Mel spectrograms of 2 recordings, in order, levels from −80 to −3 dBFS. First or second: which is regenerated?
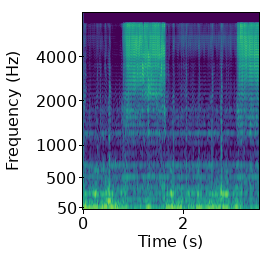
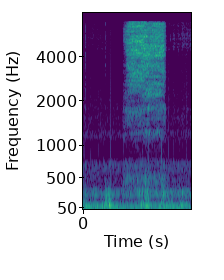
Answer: first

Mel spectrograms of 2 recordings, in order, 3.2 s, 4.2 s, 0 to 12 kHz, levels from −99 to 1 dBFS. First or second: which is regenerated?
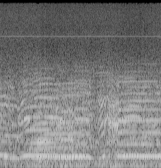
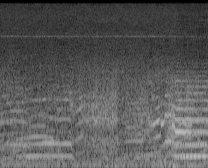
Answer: second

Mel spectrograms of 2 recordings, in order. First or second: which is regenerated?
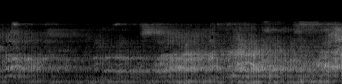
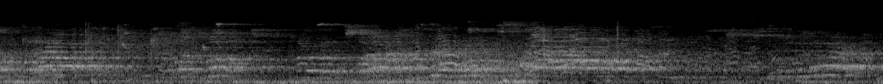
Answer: first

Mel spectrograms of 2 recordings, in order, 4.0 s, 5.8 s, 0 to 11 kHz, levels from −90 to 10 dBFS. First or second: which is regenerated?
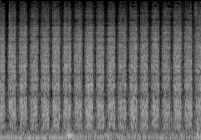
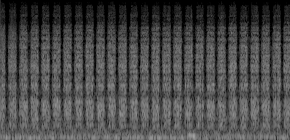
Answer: second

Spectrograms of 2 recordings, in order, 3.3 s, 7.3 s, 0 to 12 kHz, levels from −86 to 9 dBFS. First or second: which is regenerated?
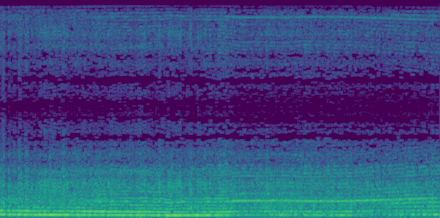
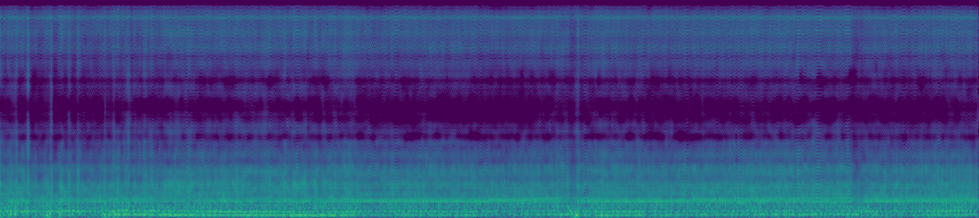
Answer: second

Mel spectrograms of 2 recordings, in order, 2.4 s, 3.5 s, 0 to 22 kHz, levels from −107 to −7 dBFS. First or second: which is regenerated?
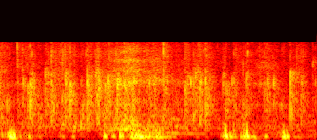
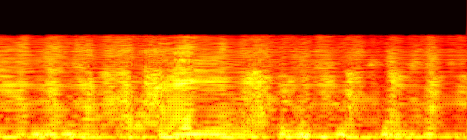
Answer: second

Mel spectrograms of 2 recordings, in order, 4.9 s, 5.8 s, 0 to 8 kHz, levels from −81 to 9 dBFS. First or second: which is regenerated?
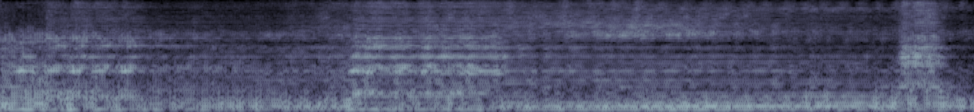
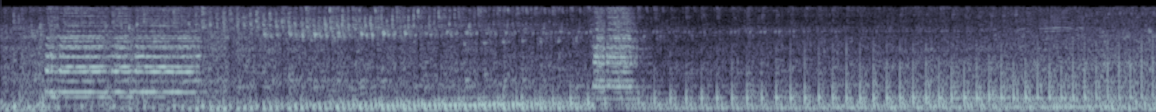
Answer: first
